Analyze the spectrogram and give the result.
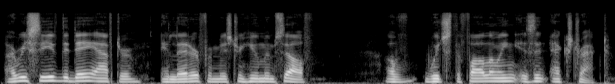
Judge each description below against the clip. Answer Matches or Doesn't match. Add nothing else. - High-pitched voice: Doesn't match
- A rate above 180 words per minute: Doesn't match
